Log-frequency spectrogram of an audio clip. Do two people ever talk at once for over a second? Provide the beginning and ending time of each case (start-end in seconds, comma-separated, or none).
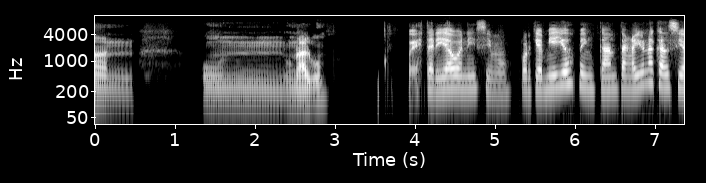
none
